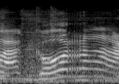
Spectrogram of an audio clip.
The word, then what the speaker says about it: agora: Great, perfect pronunciation. La praia tá muito boa. Oh, agora. It's exactly like this. Agora.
